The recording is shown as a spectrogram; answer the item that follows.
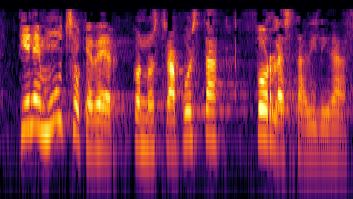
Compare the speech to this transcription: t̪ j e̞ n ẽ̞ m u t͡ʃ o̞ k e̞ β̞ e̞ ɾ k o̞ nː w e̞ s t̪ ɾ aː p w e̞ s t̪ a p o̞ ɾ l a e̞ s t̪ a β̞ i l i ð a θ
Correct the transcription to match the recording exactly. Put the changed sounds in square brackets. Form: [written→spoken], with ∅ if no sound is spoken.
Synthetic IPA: t̪ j e̞ n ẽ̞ m u t͡ʃ o̞ k e̞ β̞ e̞ ɾ k o̞ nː w e̞ s t̪ ɾ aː p w e̞ s t̪ a p o̞ ɾ l a e̞ s t̪ a β̞ i l i ð a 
